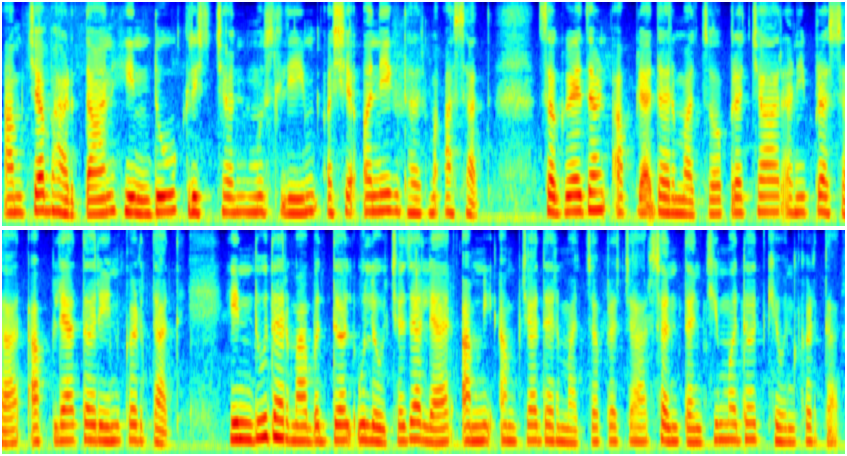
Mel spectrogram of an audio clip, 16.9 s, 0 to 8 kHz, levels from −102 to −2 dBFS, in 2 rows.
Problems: background sounds at intervals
